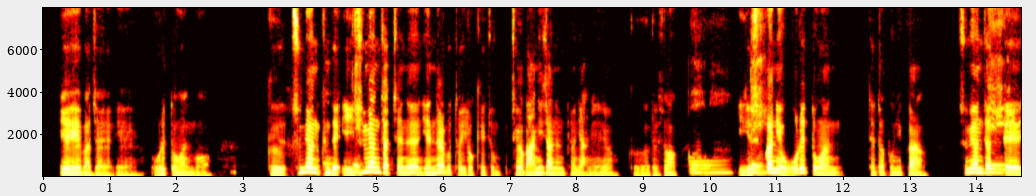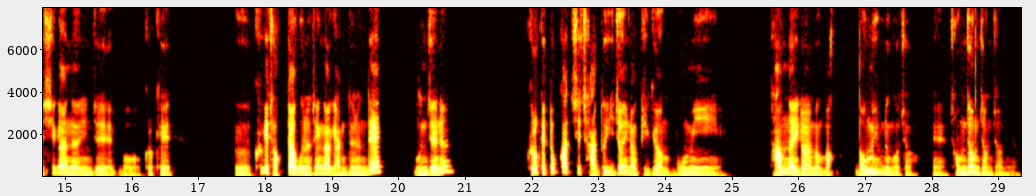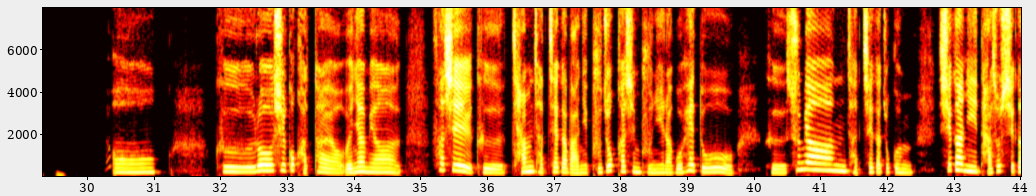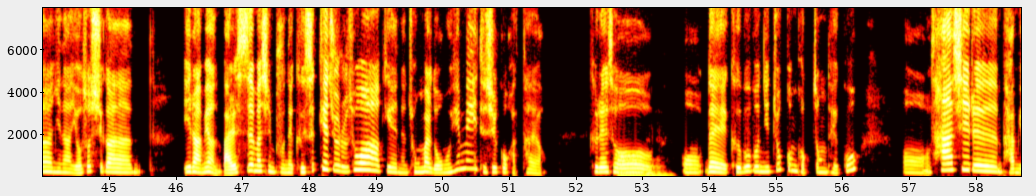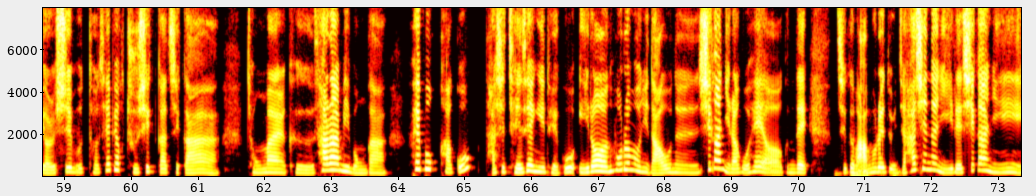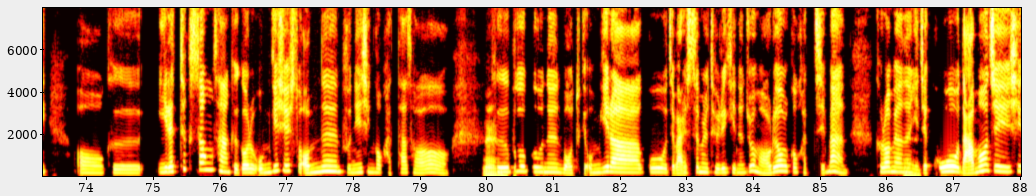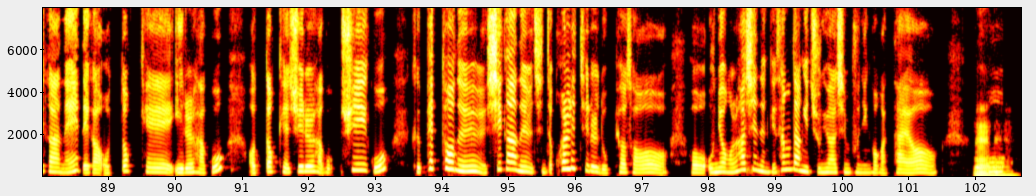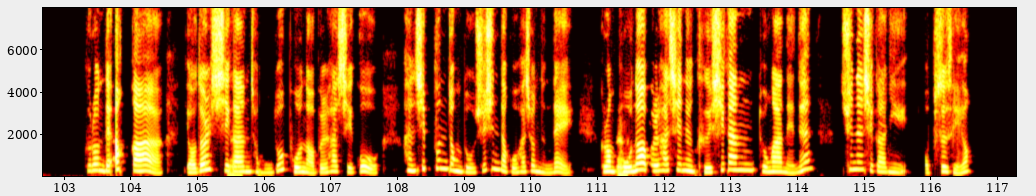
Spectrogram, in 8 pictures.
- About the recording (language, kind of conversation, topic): Korean, advice, 어떻게 하면 집에서 편하게 쉬는 습관을 꾸준히 만들 수 있을까요?
- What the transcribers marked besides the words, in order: other background noise; tapping; in English: "퀄리티를"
